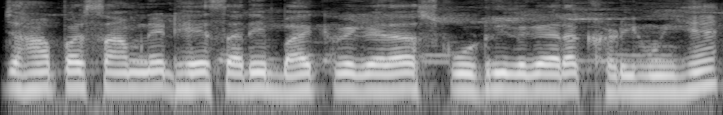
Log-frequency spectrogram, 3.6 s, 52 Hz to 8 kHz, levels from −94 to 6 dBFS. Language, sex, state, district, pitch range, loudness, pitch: Hindi, male, Chandigarh, Chandigarh, 160-170 Hz, -13 LUFS, 165 Hz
